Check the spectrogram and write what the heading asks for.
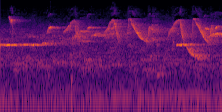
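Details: Ciblek gunung, the mountain prinia, singing a song offered as a lure for other birds: sweeping whistled notes rising and falling between high and very high pitch, with a steady thin high tone running beneath.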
